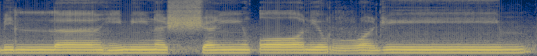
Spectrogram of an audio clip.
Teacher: dilin ortasından çıkaracağız Racim özellikle mim harfi Ondan sonra besmeledeki buradaki Mim harfini sıfat-ı lazimi vardır o gunne sıfatını hafiften belirtmemiz gerekiyor billahi mineşşeytanirracim çok hafif yani o gunne kokusu gelsin besmelede ise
